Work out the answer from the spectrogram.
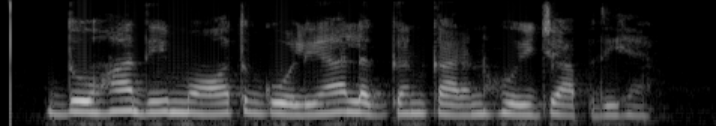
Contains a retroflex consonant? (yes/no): no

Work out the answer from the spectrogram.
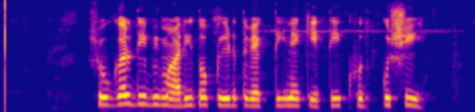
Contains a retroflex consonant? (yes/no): yes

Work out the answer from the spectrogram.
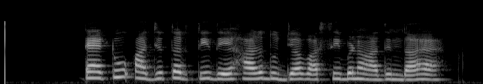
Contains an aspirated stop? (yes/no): no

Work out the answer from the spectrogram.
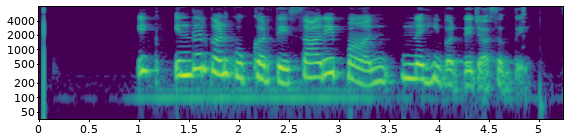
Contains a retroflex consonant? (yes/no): yes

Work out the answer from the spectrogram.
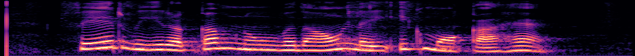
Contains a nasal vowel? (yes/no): yes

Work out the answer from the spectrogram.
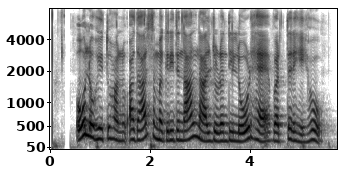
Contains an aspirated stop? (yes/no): no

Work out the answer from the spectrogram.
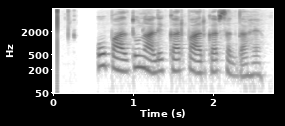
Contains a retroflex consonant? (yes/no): no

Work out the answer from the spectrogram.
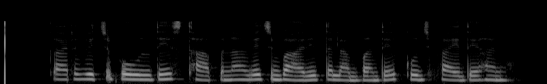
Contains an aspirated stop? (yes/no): yes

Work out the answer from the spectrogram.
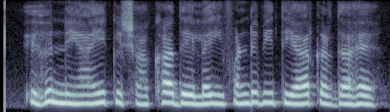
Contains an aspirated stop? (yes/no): yes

